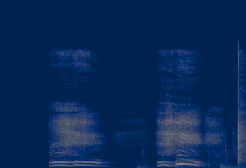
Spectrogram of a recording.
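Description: A toddler babbling and laughing: two short, high-pitched vocal sounds about a second apart.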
